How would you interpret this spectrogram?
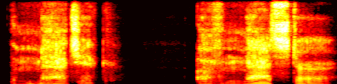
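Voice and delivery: very low, slow beast voice; deep monster voice. Acted. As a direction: ancient creature, slow and heavy. DM voices the Manticore speaking.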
